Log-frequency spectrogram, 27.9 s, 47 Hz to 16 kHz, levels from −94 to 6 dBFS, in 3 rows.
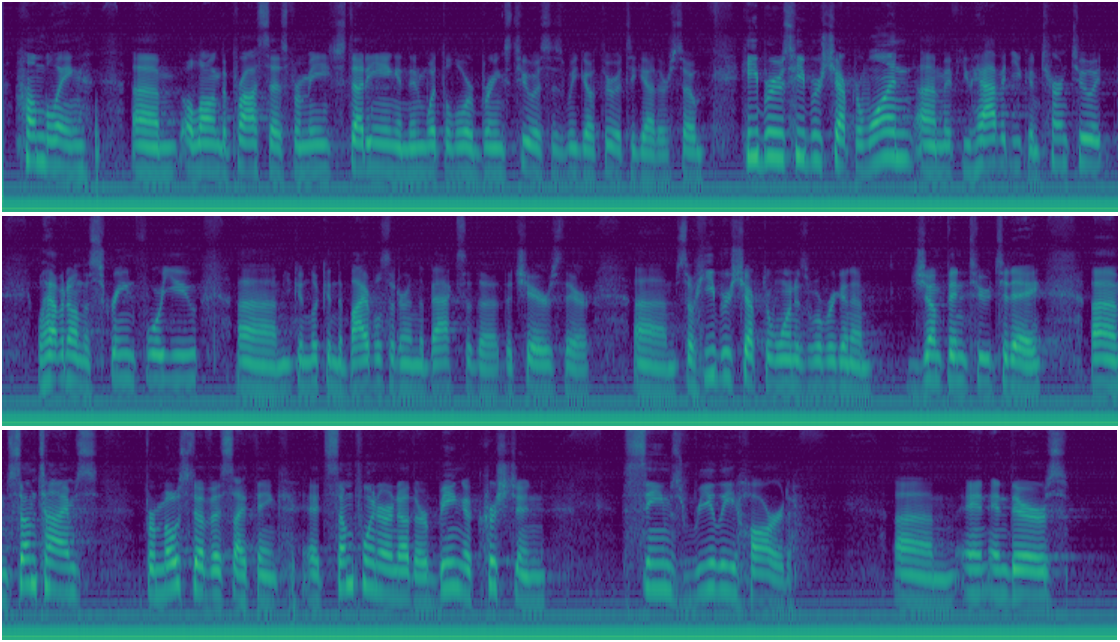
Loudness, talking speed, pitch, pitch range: -39 LUFS, 210 wpm, 150 Hz, 135-170 Hz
